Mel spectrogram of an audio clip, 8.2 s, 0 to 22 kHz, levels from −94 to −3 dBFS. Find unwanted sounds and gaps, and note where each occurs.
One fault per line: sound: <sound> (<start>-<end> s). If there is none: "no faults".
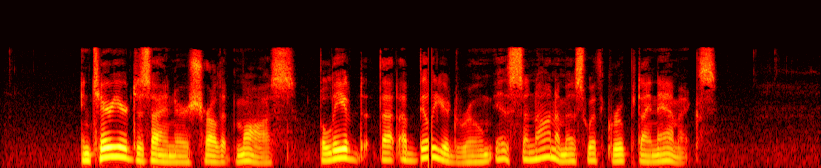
sound: dropout (4.3-4.3 s)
